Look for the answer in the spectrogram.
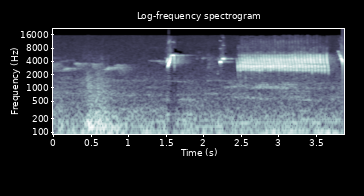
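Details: Canary song for training chicks: soft, faint notes and two sharp chirps, then a steady, buzzy high trill lasting over a second.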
